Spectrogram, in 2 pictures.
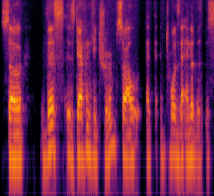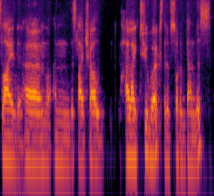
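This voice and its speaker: A man's voice: fairly low pitch, little pitch movement, moderate pace, dark tone. A man whose first language is Serbian, giving a conversational technical talk over a video call, with many fillers and tag questions. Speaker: guest speaker.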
